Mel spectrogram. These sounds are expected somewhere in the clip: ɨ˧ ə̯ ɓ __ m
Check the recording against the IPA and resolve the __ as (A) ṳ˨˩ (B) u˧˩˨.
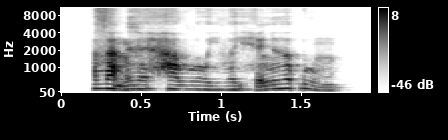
B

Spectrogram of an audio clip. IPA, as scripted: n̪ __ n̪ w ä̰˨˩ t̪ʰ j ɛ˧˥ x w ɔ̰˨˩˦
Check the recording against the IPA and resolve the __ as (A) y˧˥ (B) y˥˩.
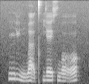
B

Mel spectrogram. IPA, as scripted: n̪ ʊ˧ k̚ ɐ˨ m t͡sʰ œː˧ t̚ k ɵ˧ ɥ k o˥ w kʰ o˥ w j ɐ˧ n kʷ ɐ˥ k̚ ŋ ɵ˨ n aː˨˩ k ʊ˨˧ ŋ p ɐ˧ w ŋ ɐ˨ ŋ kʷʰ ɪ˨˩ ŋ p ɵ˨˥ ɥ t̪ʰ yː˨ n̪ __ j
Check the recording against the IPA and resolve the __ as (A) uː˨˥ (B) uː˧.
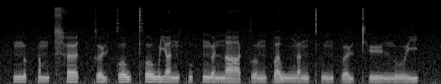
A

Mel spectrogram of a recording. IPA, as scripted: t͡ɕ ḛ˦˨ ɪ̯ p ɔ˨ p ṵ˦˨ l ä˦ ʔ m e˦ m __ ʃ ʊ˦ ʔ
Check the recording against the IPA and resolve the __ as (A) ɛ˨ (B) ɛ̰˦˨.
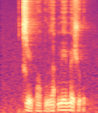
B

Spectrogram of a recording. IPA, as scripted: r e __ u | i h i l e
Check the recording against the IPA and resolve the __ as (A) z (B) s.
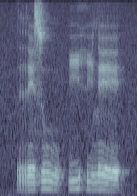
A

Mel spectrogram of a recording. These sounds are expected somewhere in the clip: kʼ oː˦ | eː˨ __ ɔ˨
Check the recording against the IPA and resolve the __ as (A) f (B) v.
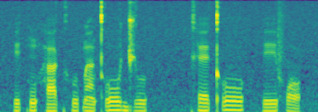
A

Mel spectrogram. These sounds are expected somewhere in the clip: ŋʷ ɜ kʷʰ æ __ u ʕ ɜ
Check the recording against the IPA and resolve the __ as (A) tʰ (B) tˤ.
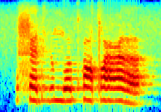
B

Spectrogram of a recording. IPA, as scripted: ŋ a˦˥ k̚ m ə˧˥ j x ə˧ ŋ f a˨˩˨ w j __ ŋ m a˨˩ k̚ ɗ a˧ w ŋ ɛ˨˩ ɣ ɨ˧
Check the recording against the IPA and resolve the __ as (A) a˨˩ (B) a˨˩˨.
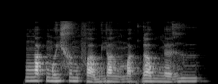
A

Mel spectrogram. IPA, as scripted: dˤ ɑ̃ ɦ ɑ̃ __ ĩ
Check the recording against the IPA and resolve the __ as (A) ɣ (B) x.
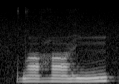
A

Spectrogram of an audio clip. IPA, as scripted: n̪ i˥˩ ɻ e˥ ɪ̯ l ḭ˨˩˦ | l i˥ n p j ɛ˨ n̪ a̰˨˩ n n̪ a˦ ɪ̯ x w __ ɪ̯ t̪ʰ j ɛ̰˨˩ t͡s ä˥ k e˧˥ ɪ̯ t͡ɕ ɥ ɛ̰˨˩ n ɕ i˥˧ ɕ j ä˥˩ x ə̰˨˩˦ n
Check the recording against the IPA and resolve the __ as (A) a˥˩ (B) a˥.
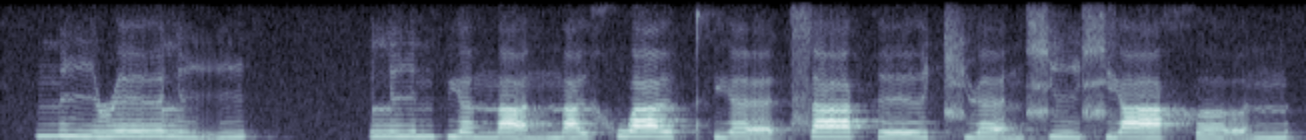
A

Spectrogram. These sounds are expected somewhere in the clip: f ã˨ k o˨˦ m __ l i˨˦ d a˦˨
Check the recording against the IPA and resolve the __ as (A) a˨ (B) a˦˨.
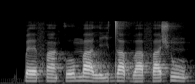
B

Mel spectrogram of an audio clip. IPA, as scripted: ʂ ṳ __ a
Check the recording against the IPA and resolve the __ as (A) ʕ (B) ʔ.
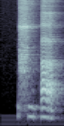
B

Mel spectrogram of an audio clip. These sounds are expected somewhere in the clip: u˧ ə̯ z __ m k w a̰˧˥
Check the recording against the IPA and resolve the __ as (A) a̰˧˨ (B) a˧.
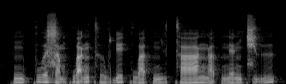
A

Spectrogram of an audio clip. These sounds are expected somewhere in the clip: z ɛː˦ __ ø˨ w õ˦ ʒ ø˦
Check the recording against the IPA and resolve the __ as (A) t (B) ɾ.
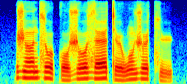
A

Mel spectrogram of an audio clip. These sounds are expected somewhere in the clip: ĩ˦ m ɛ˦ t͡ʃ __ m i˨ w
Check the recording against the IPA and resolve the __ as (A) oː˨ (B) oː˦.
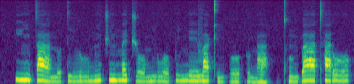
A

